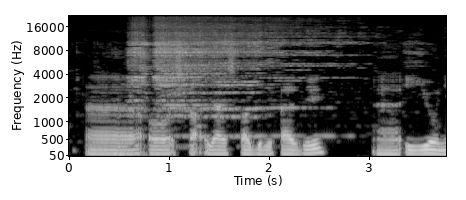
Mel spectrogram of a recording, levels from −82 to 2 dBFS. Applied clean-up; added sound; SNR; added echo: classical method Wiener filter.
